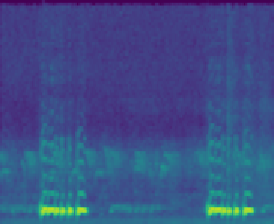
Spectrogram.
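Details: Zebra dove of the local type, a constant caller used as a rival lure. Two matching phrases of rapid staccato coos, each finishing with a longer note, roughly two seconds apart against low background hum.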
